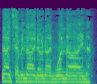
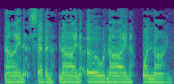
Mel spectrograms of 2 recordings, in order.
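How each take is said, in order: First: Said in the usual way. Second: Very slow, every digit drawn out; deliberately slow. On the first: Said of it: "think I'm speaking too quickly". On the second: Shown as a demonstration. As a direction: read the number slowly for listeners who can't keep up. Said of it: "for those of you who think I'm speaking too quickly".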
